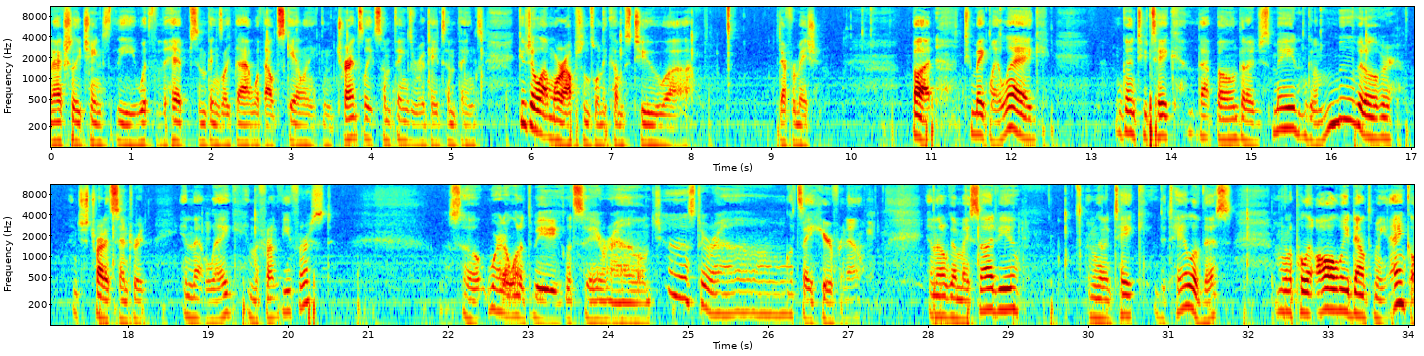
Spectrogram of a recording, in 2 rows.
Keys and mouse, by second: 3.0 middle click, 4.3 middle click, 5.2 middle click, 5.8 middle click, 6.5 3, 7.5 shift+middle click, 8.3 shift+middle click, 10.5 click, 11.1 g, 12.0 click, 12.8 1, 14.3 g, 16.1 click, 17.0 shift+middle click, 18.3 shift+middle click, 20.0 shift+middle click, 20.5 g, 26.3 click, 28.3 3, 29.2 shift+middle click, 30.2 shift+middle click, 31.3 click, 32.5 shift+middle click.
